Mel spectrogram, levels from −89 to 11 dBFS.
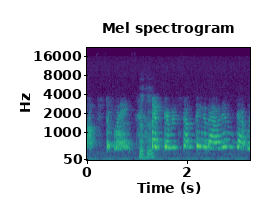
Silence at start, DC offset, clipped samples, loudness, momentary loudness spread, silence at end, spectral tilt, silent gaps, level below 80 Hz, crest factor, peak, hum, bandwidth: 0 s; under 0.1%; under 0.1%; -22 LUFS; 10 LU; 0 s; -6.5 dB/octave; none; -52 dBFS; 18 dB; -2 dBFS; none; 12 kHz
